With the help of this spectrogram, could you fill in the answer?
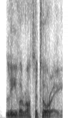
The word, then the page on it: laevorotatory: British English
